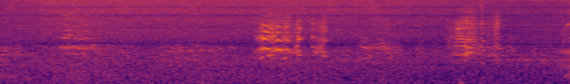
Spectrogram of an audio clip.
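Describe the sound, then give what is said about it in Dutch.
Migrating white-fronted geese passing over at night give high-pitched, yelping calls, with a few brief bursts rising over a steady low wash of background noise. “en dan hoor je ook gelijk de koolganzen, hè? die hebben dat hogere geluid. Ja, dat hoge zingerende geluid hoor je nu.”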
